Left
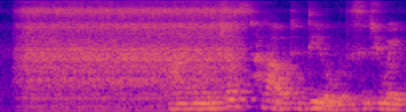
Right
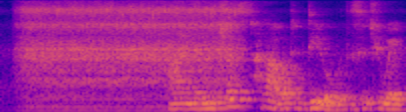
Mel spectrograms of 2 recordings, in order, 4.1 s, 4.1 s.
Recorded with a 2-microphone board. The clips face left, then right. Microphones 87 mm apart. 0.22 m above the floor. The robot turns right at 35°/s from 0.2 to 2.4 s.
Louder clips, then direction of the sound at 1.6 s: Left 1 dB; 20° left (ahead or behind).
